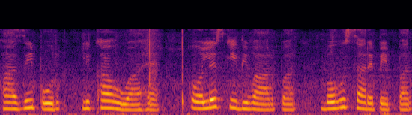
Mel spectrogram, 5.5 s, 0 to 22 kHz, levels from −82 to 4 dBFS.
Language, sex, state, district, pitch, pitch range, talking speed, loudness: Hindi, female, Punjab, Fazilka, 220 Hz, 195-240 Hz, 130 wpm, -16 LUFS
